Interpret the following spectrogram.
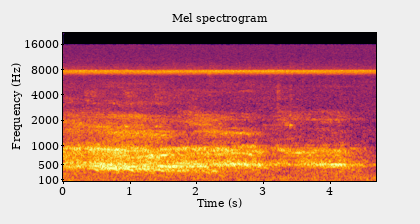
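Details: Howler monkeys heard from a patio at Casa Sonrisa in the Osa, Costa Rica: a steady, rough, roaring drone that swells and fades, with a constant high insect whine behind it.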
